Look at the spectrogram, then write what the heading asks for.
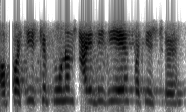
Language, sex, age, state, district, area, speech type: Hindi, female, 60+, Uttar Pradesh, Bhadohi, rural, conversation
